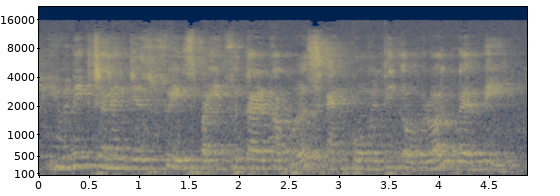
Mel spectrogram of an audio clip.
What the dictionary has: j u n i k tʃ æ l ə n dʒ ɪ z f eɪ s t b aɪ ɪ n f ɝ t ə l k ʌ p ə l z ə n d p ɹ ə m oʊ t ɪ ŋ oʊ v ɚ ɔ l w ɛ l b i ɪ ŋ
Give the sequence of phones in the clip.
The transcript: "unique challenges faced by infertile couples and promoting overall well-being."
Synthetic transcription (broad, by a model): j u n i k tʃ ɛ l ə n dʒ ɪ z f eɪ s b aɪ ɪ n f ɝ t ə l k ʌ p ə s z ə n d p ə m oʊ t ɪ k oʊ v ɚ ɔ l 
